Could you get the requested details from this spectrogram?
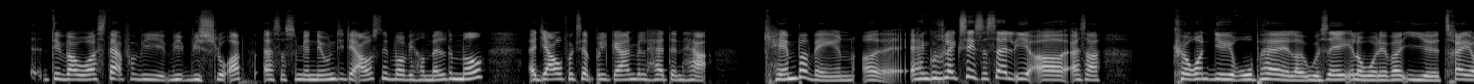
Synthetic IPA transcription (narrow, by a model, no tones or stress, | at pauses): d̥e̝ʋɑ̈jo̝ɒ̽sd̥æɐfɒ̽ʋiʋiʋislo̝ʔɒ̽b̥ʔælsɐsɒ̽mjɑ̈ɪneʊnd̥əid̥e̝ʔɑ̈ʊsnid̥ʋɒʋiɦæð̞̩ˠmæld̥emeð̞ˠʔæd̥jɑ̈ɪjo̝fɒ̽eɡ̥sem̰b̥l̩ɡ̥æɐnʋe̝lɦæd̥enɦæɐ̰ | kʰemb̥ɐʋɛːnʔɒ̽hænkus̬lɛ̥eɡ̥se̝̰ːs̬ɑ̈ɪsel̰iʔɒ̽ælsɐ | kʰøːɐʁɔ̽n̰d̥iøʊʁo̝ːpʰæelɐues̬ɛ̰ːelɐʋɒɾeʋɐʔit͡sʰʁɛ̰ː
